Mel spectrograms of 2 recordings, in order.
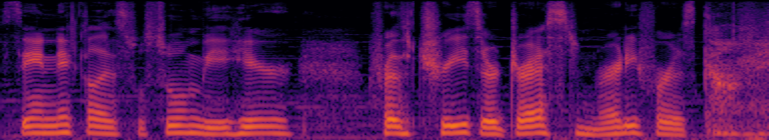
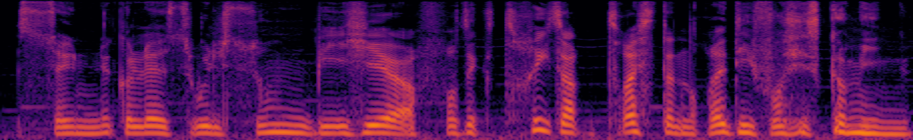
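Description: First: It is said in a Canadian accent. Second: It is said in a French accent.

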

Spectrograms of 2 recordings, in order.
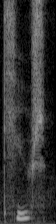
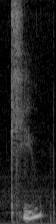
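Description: First: The t is said in an Irish way. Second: The t is said in a plain way.

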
